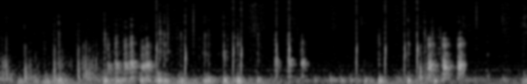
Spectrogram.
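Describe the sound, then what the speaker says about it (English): An iron chicken in the Minecraft Sky Factory game clucks repeatedly in short, fairly quiet bursts over soft background game sounds. "Ooh, iron chicken."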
